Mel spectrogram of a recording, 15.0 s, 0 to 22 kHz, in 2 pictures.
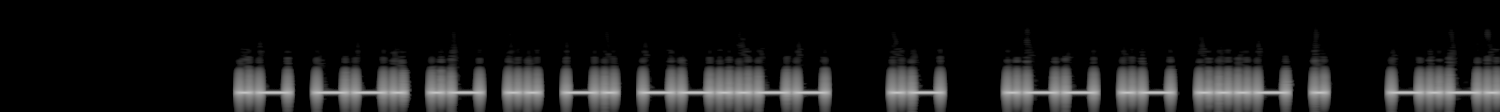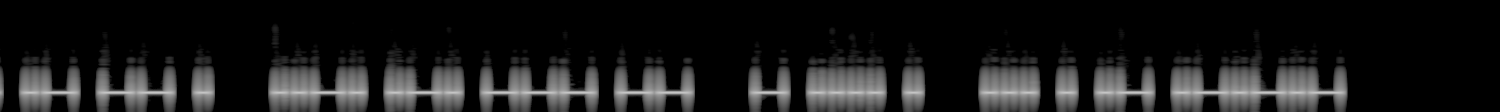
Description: Morse code, heard as a keyed tone, about 25 wpm, 700 Hz. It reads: AGAIN, A WAVE CAME FROM THE SEA.
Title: Sentences from Top 1400 Words 25wpm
